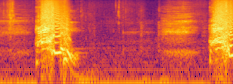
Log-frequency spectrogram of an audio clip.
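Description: Two loud explosive sneezes, each with a sharp intake and forceful burst, separated by quieter breathing.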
